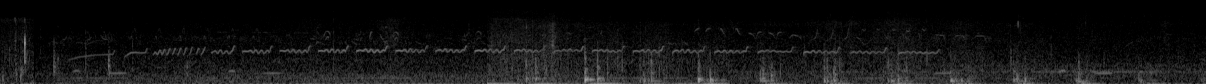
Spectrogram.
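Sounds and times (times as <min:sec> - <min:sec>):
bird singing: 0:00.4 - 0:11.8
footsteps: 0:03.3 - 0:12.0.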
